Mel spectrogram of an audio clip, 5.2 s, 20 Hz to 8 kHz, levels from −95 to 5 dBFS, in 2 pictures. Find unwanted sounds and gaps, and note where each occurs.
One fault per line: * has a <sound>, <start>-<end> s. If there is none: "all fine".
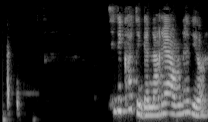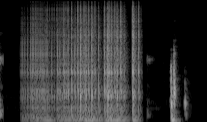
* has a squeak, 2.8-4.4 s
